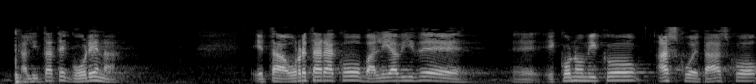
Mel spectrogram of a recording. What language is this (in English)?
Basque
